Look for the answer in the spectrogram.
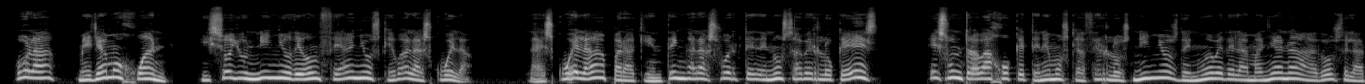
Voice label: boy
